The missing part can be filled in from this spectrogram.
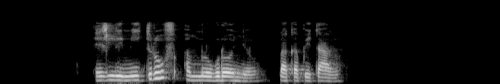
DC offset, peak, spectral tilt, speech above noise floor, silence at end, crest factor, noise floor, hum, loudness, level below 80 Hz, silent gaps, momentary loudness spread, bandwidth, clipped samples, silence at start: under 0.1%; -2 dBFS; -5 dB/octave; 68 dB; 1.6 s; 18 dB; -84 dBFS; none; -17 LUFS; -58 dBFS; none; 10 LU; 7.6 kHz; under 0.1%; 0.95 s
